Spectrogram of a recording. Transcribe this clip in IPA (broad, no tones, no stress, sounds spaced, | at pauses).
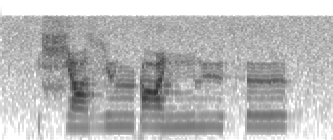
ɕ ɑ z y ɽ ɑ ɲ y θ ø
